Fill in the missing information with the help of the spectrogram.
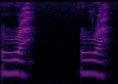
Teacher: Probably out of all of the parts here, the r might be the most problematic for some people. In English, we curl the tongue back a little bit, the tip of the tongue, to make the r,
